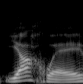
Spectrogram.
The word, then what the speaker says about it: Yahweh: We pronounce the word Yahweh, but really, this is just the pronunciation more scholars think is best. We're not 100% sure. Ancient Hebrew has no vowels, so that's challenging.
